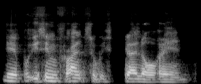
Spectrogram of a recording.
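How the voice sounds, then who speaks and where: A man in his forties chatting casually on his vlog, at an ordinary middle pitch. He tosses out dry, offhand jokes in an easy manner. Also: fairly quick, darkish tone. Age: 40s. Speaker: vlogger. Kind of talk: casual chat.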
